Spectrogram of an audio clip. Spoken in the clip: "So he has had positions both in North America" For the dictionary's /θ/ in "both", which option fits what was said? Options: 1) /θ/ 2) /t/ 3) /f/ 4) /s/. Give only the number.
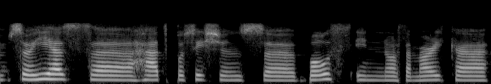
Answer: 1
